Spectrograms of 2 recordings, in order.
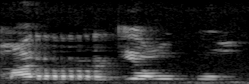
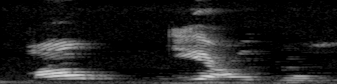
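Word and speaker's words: مرجعكم: Bacanya tidak marji'ukum, tapi marji'ukum. Di dalam melafazkan ra, ya, ra sukun didahului oleh huruf fathah.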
